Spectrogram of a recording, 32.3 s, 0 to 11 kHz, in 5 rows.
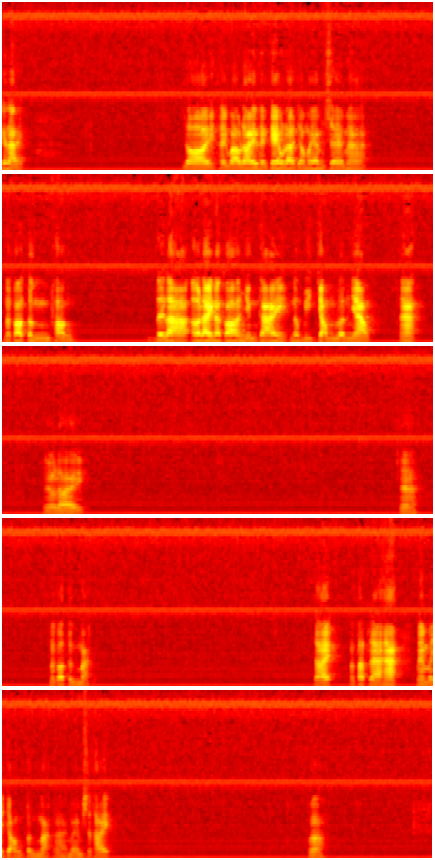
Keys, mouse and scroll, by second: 1.3 a, 2.1 click, 3.1 click, 3.8 click, 4.3 click, 4.9 click, 5.6 click, 6.6-8.0 middle drag, 8.0 click, 8.6 click, 10.0 click, 10.5 click, 11.1 click, 12.4 click, 13.4-14.5 middle drag, 14.5 click, 15.3-16.7 middle drag, 16.7 click, 17.3 click, 19.0 click, 19.3-21.0 middle drag, 21.0 click, 21.7 click, 22.5-23.5 middle drag, 23.5-25.2 drag, 25.2 middle click, 26.1 click, 27.7 click, 28.4 click, 30.0 click, 30.8-32.1 middle drag, 32.1 a.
